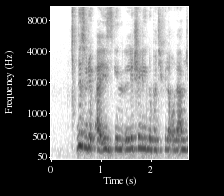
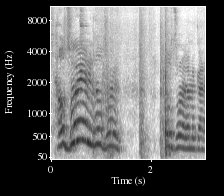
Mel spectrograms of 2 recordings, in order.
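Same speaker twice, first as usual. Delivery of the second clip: high, loud urgent hold on; flustered excited stop; 5 semitones higher, 10 dB louder, slower than usual. Real, not acted. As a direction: hurry it out.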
